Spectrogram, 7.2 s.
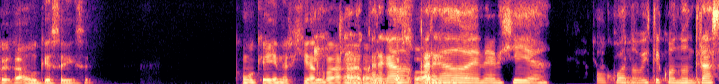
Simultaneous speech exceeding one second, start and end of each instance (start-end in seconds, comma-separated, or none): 3.1-4.6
